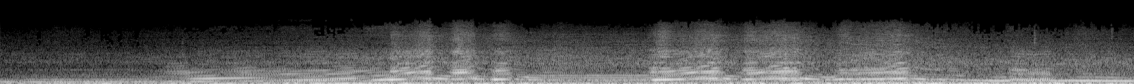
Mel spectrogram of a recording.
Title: 2zz weird noise at 2500rpm only in high throttle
